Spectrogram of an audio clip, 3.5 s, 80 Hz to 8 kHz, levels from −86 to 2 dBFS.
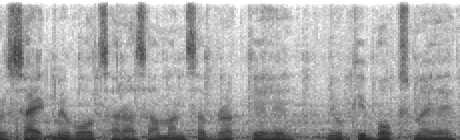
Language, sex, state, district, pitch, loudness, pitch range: Hindi, male, Arunachal Pradesh, Papum Pare, 125 Hz, -16 LUFS, 120-130 Hz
